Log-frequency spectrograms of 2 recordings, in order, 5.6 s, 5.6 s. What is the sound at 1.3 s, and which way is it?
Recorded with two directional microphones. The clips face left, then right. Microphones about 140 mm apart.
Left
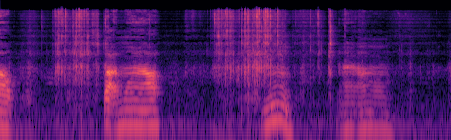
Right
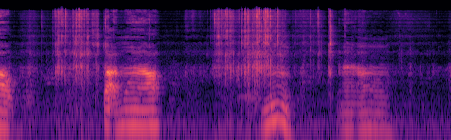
Speech, 15° right (ahead or behind).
